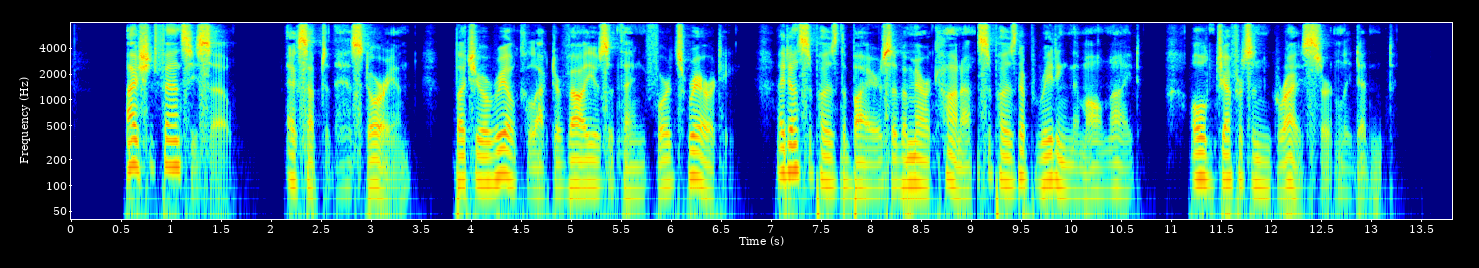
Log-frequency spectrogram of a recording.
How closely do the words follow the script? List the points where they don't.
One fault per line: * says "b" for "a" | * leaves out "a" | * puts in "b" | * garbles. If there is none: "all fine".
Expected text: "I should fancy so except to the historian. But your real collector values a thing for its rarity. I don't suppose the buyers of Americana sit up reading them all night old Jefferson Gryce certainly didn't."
* says "suppose" for "sit"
